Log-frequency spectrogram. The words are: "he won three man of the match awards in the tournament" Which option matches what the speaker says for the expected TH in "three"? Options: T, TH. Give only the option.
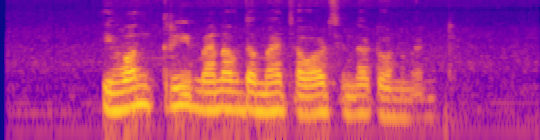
T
